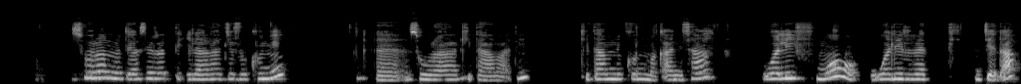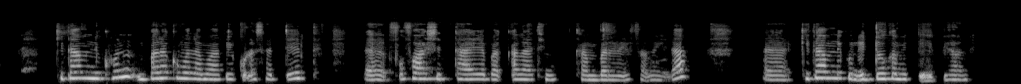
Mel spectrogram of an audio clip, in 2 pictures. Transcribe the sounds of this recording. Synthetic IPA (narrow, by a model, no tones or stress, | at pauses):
suːɾaːnːʊt̪ɪʔas̬erːɐt̪ːɪʔɪlaːlaːd͡ʒɪɾːʊkʊnɪ | suːɾaːkɪt̪aːβa̰ːt̪ɪ | kɪt̪aːbnɪkʊnmɐkʼaːnɪsaː | wɐliːfmoːwɐlɪrːɐt̪ːɪ̥d͡ʒɛᶑɐ | kɪt̪aːbnɪkʊnbɐɾɐkʊmɐlɐmaːfɪkʊᶑɐsɐd̪ːe̞ːt̪ | fʊfaːʃ̬ɪt̪ːaːʔeːbɐkʼːɐlaːt̪ʰɪŋkɐnbɐrːe̞ːfːɐmɛᶑɐ | kɪt̪aːbnɪkʊnɪd̪ːo̞ːkɐmɪt̪ːɪḛːbːɪfɐmɛ̥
